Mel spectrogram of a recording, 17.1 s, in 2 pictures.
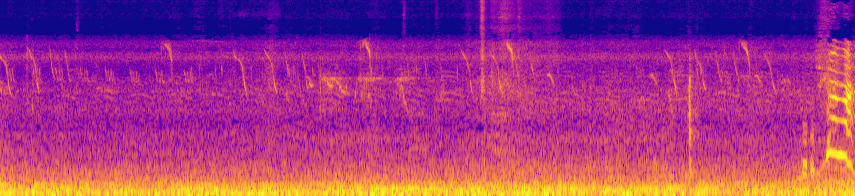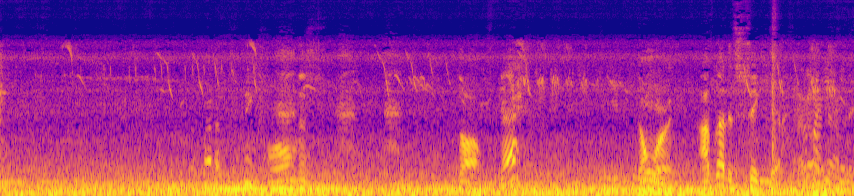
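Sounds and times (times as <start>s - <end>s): small birds chirping: 0.0s - 17.0s
steady low hum: 0.0s - 17.0s.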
